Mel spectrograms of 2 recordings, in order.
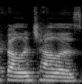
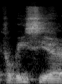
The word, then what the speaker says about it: Felicella: Go check out Guy Felicella's interview on my Facebook, my YouTube. Is that how you say his name? Yeah. Felicella. I've been like saying Felicia or something.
